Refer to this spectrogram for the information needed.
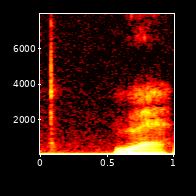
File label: "rwe", east cree syllabics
